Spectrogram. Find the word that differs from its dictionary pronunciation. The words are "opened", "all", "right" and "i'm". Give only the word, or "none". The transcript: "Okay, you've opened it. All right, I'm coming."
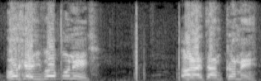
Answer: opened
